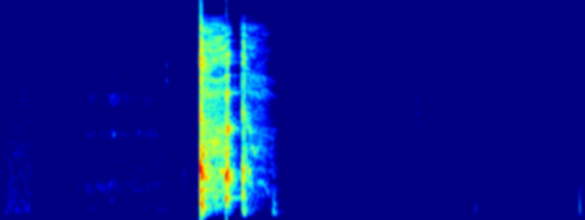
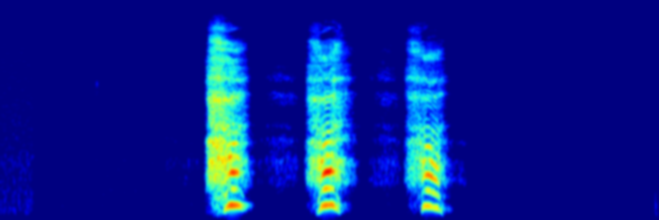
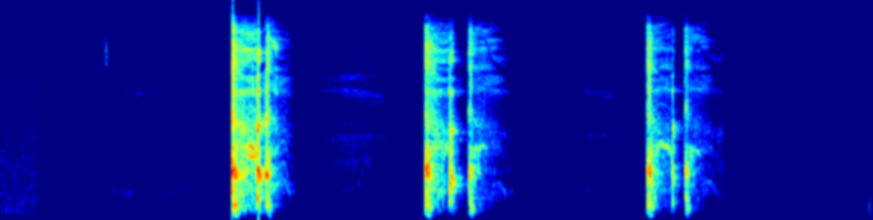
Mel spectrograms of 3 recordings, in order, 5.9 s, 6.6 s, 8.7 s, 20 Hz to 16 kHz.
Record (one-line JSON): {"cough_length": "5.9 s", "cough_amplitude": 26028, "cough_signal_mean_std_ratio": 0.16, "exhalation_length": "6.6 s", "exhalation_amplitude": 18431, "exhalation_signal_mean_std_ratio": 0.27, "three_cough_length": "8.7 s", "three_cough_amplitude": 26028, "three_cough_signal_mean_std_ratio": 0.22, "survey_phase": "beta (2021-08-13 to 2022-03-07)", "age": "45-64", "gender": "Female", "wearing_mask": "No", "symptom_headache": true, "symptom_other": true, "smoker_status": "Never smoked", "respiratory_condition_asthma": false, "respiratory_condition_other": false, "recruitment_source": "Test and Trace", "submission_delay": "2 days", "covid_test_result": "Positive", "covid_test_method": "ePCR"}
